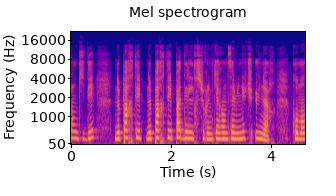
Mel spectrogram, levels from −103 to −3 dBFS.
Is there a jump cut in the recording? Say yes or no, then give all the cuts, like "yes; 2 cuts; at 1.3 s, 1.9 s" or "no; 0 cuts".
yes; 2 cuts; at 1.4 s, 2.5 s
